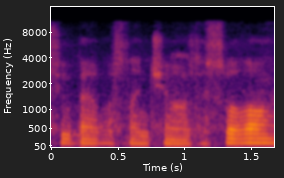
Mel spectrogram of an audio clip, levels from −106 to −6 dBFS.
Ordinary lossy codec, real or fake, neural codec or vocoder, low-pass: AAC, 48 kbps; fake; codec, 24 kHz, 0.9 kbps, WavTokenizer, medium speech release version 2; 10.8 kHz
